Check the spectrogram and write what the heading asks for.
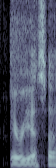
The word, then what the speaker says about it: Berryessa: Berryessa?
